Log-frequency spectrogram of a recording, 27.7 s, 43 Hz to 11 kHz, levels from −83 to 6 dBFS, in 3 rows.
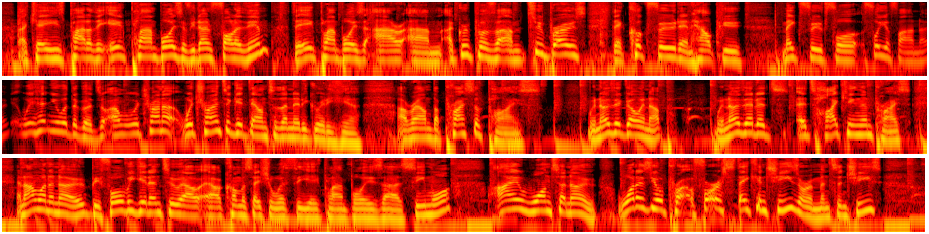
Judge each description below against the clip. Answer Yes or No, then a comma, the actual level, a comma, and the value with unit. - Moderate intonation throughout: No, wide, 7.4 semitones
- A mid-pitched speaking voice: Yes, medium, 160 Hz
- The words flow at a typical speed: No, fast, 235 wpm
